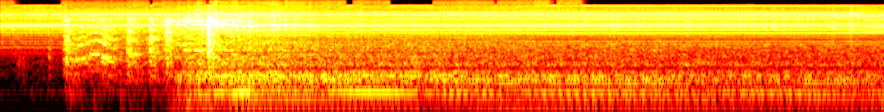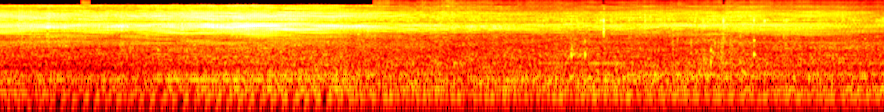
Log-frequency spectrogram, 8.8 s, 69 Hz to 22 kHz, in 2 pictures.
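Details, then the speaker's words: 1994 Dodge Dakota, warm engine, after replacing catalytic converter, new Flowmaster muffler and exhaust brackets: quick starter catch then smooth, quiet idle with soft low exhaust thump thump, earlier buzzing noise gone; normal start and idle. "It's got a little thump thump thump thump thump thump thump thump thump sound that I like. So this is how it sounds so far when it's idling. Sounds quiet there."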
